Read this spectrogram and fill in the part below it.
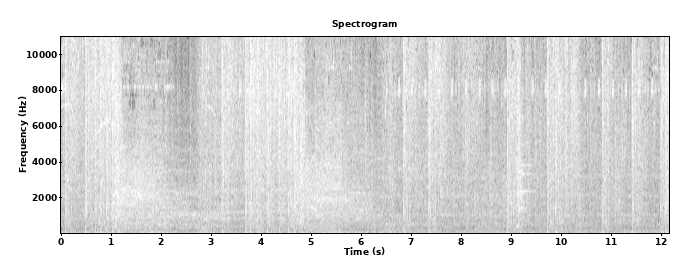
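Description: Continuous gunfire in the video game Death Stranding: dense, loud bursts of rapid shots and automatic fire crackle nonstop for the full stretch, close and harsh.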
